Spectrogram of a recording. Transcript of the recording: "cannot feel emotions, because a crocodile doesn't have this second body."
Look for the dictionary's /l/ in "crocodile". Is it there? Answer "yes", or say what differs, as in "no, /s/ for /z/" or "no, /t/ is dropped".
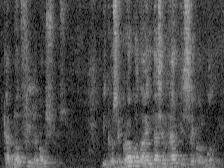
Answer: no, /n/ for /l/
